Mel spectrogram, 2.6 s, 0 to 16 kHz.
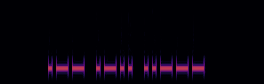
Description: Morse code, heard as a keyed tone, about 29 wpm, 700 Hz. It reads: WL2
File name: Speed-Racing - Three Letter-Number Combinations - 25wpm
